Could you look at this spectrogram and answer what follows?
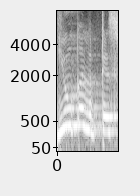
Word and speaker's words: eucalyptus: For example, the eucalyptus tree. In this particular example, in the particular word eucalyptus, it starts with the vowel E but the pronunciation belongs to the consonant Y.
